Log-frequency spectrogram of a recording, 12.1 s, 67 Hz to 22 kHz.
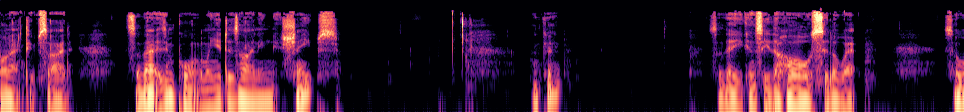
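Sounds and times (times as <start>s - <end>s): person speaking: 0.0s - 4.4s, 6.6s - 7.3s, 8.6s - 11.0s
faint clicks: 4.3s - 6.5s.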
